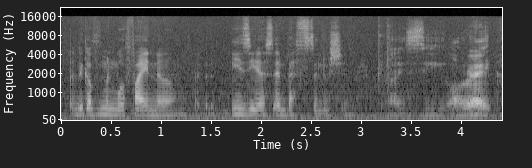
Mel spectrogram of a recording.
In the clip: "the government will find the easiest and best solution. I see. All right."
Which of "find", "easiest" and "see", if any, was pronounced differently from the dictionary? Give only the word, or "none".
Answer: easiest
